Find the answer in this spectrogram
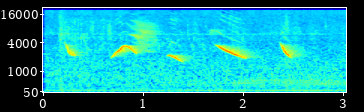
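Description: Streaked saltator singing five clear, slurred whistles, some rising and some falling, spaced about half a second apart over a low steady hum.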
